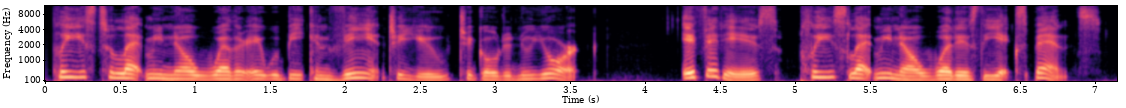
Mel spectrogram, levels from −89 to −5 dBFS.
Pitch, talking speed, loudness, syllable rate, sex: 175 Hz, 235 wpm, -20 LUFS, 5.7 syllables/s, female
